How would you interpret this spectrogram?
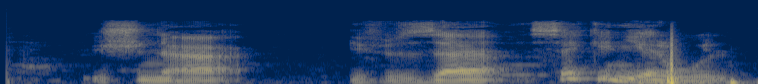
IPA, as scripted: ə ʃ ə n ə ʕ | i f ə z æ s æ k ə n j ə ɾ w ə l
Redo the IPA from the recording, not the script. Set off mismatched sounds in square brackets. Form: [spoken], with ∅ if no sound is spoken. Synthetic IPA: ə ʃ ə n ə ʕ | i f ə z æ s æ k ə n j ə ɾ w ə l

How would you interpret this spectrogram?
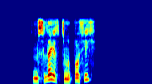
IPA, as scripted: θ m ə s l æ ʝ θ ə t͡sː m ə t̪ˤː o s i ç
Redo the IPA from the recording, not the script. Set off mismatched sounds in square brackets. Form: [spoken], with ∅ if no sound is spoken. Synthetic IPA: θ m ə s l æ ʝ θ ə t͡sː m ə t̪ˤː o [θ] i ç

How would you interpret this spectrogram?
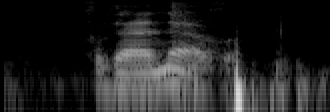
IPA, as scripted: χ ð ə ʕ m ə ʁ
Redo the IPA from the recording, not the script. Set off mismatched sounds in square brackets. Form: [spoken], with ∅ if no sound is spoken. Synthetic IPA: χ ð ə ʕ [n] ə ʁ

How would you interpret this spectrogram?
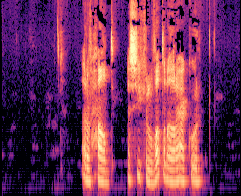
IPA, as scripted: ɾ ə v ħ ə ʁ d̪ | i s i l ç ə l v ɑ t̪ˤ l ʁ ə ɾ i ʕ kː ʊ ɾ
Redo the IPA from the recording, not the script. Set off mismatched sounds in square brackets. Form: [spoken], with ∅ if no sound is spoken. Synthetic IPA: ɾ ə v ħ ə ʁ d̪ | [æ] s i [∅] ç ə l v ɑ t̪ˤ l ʁ ə ɾ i ʕ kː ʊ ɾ

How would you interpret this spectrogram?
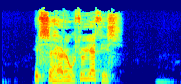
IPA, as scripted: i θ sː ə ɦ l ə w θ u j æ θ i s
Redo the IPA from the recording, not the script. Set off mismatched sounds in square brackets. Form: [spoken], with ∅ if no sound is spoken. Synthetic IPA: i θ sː ə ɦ [ɾ] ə w θ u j æ θ i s

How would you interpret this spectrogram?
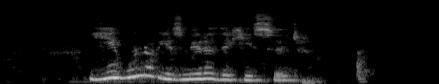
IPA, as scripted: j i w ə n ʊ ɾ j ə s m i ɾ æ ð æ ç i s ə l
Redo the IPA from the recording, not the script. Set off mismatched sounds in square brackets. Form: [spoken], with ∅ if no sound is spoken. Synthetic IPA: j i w ə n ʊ ɾ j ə [z] m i ɾ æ ð æ ç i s ə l

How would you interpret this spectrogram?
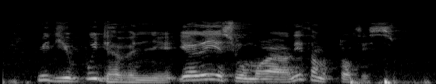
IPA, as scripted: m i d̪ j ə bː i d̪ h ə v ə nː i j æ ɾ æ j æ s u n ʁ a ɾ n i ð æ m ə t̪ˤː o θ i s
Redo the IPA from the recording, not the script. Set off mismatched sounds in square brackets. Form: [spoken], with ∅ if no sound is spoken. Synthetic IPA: m i d̪ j ə bː i d̪ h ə v ə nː i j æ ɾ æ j æ s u [m] ʁ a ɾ n i [θ] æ m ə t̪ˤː o θ i s

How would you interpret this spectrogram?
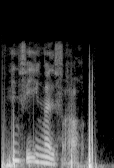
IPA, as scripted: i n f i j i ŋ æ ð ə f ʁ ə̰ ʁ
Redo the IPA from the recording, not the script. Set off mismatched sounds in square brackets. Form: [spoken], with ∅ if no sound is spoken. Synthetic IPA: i n f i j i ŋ æ ð ə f ʁ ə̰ ʁ

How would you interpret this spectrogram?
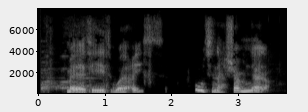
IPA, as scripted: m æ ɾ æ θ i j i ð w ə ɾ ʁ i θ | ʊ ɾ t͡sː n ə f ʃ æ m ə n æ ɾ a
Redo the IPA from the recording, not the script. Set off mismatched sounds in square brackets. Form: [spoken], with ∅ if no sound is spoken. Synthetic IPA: m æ ɾ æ θ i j i [θ] w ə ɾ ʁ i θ | ʊ ɾ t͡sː n ə [ħ] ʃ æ m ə n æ ɾ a

